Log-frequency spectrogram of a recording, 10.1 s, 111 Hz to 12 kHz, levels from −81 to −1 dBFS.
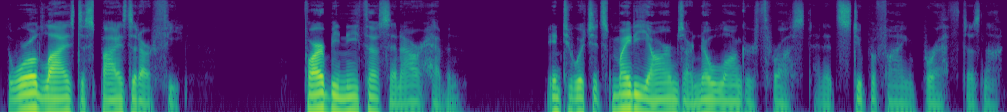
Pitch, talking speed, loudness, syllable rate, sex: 90 Hz, 175 wpm, -21 LUFS, 4.9 syllables/s, male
